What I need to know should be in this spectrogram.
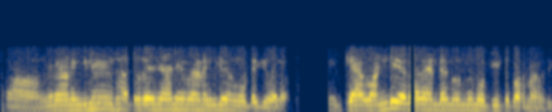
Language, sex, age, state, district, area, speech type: Malayalam, female, 45-60, Kerala, Kozhikode, urban, conversation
